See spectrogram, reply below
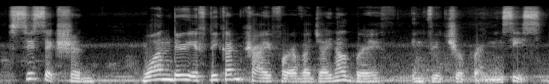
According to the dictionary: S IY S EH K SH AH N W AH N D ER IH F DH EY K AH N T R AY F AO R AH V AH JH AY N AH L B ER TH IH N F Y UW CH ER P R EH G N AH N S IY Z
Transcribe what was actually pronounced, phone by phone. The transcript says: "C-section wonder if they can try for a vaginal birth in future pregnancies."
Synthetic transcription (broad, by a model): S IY S EH K SH AH N W AH N D ER IH F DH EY K AH N T R AY F AO R AH V AH JH AY N AH L B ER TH IH N F Y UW CH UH P R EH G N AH N S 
